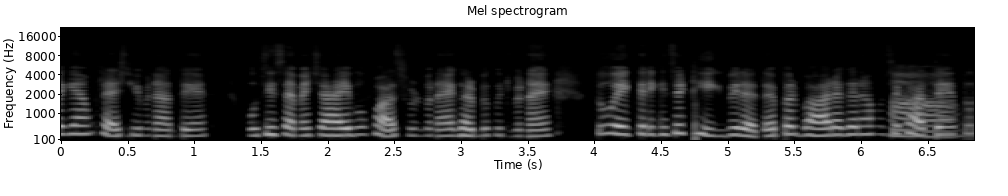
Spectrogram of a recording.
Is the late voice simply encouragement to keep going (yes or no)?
yes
